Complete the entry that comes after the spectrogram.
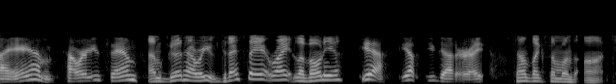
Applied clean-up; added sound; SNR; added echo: neural mask model Resemble Enhance denoiser.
